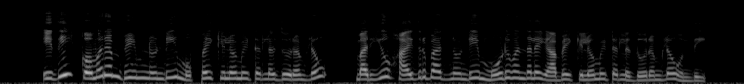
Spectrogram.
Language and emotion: Telugu, neutral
